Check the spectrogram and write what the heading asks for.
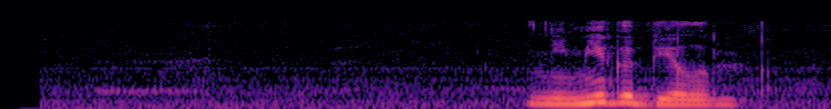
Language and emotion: Russian, neutral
